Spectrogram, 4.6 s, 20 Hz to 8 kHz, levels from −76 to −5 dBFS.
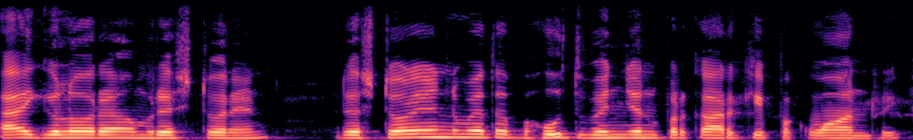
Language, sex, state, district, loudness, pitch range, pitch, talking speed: Maithili, male, Bihar, Madhepura, -16 LUFS, 165-180 Hz, 175 Hz, 185 wpm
